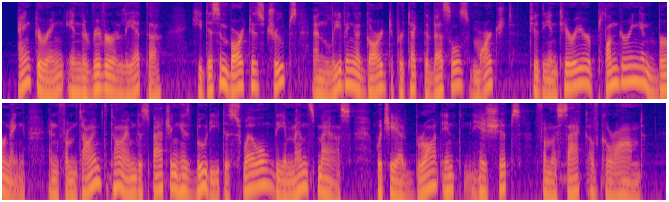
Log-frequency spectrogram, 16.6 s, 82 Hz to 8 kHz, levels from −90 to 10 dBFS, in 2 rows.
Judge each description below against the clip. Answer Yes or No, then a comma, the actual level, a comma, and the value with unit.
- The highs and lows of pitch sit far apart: Yes, wide, 5.7 semitones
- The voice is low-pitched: Yes, low, 120 Hz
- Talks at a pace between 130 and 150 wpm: No, average, 175 wpm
